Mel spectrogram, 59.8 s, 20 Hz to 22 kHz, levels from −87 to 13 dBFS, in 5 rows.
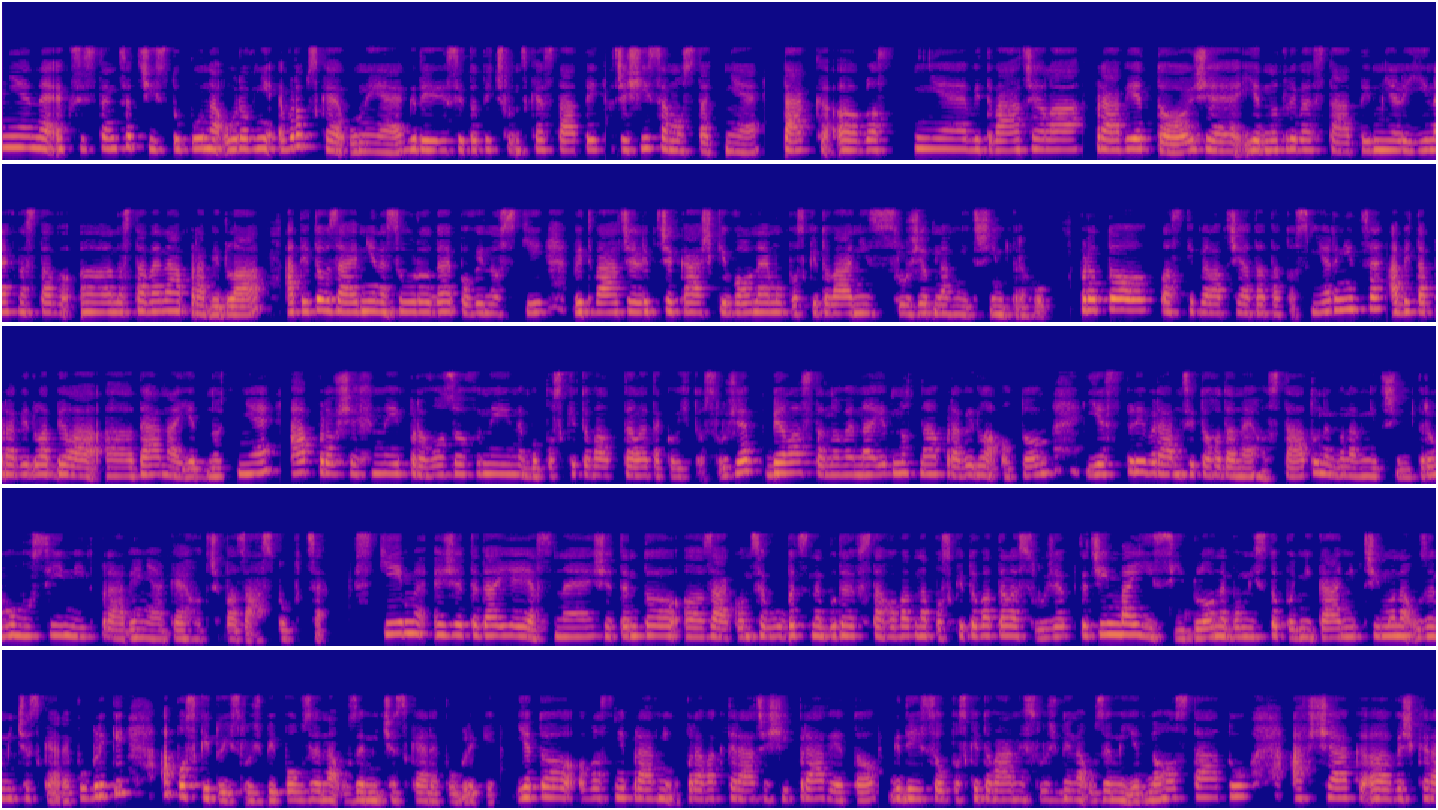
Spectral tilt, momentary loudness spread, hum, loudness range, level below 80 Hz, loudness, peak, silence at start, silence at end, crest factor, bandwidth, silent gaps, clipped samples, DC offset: -4.5 dB/octave; 9 LU; none; 5 LU; under -90 dBFS; -30 LUFS; -8 dBFS; 0 s; 0 s; 22 dB; 8 kHz; 6.42-6.48 s, 7.50-7.57 s; under 0.1%; under 0.1%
